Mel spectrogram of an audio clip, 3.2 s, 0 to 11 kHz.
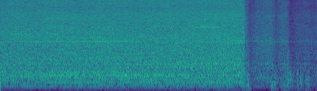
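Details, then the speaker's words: Hotpoint/GE Quiet 8,400 BTU air conditioner after cleaning and reassembly: a steady, even rush of cool air from the fan with a faint low hum, giving plenty of airflow. It is running normally; the filter is deteriorating and is due for replacement. "nice and cool lenty of air flow through here that's good"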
